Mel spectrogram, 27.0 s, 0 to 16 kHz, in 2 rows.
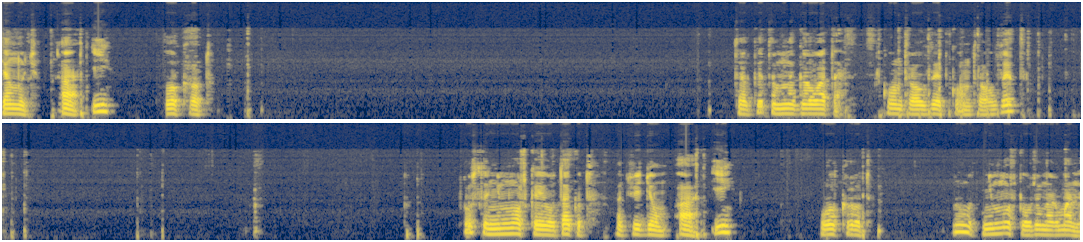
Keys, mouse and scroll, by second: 0.5 a, 0.8 i, 3.0 space, 8.7 space, 11.2 ctrl+z, 11.7 ctrl+z, 12.3 ctrl+z, 12.9 ctrl+z, 13.4 ctrl+z, 15.2 ctrl+z, 20.2 r, 21.8 a, 22.0 i, 24.1 space, 26.7 middle click.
